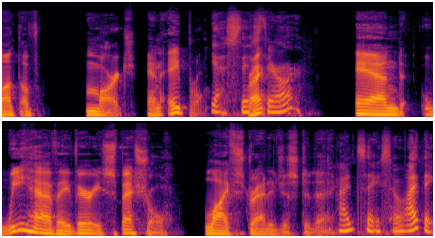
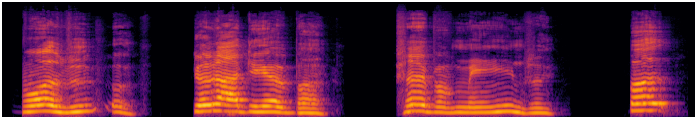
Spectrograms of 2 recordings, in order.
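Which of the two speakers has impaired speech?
The second: cerebral palsy; affects balance, fine motor; diagnosed age 2; speech impediment, often hard to understand.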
